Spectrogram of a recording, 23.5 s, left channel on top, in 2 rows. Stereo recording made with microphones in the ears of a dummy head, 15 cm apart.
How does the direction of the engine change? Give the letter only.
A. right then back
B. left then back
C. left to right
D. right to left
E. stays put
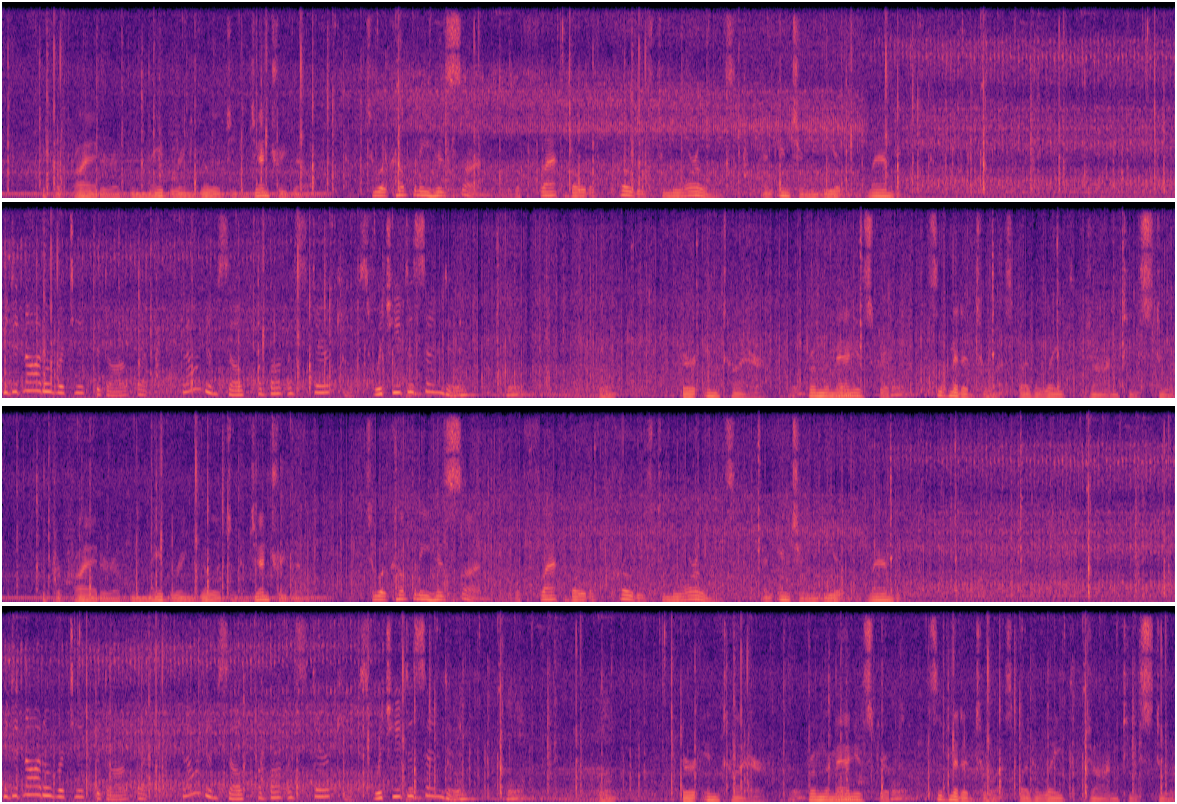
C.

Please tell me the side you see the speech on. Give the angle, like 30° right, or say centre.
centre.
